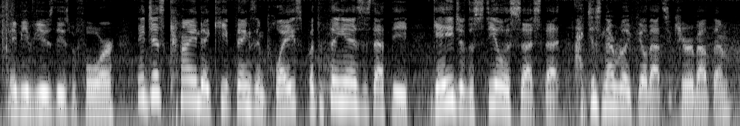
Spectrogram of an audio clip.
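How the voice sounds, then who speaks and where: With lively intonation and a moderate pace, a man talks in a dry sound with no echo and light background noise. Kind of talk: casual vlog chat. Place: open country. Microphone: phone near.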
